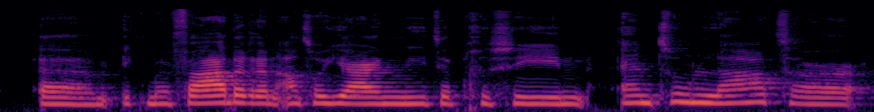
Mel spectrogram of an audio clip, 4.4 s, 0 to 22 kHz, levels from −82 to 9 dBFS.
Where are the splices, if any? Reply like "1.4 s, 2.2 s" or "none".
2.9 s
